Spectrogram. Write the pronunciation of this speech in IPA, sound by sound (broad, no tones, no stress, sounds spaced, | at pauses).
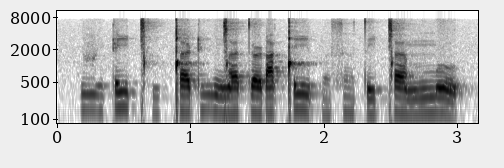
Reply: v i̤ ʈ i ǀʰ i̤ ǃ ɜ ʈ i̤ ŋ͡ǀ ɜ t ə˞ ɽ a ǃ i p ə̤ s ə̤ t i ǀ ɜ mː u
